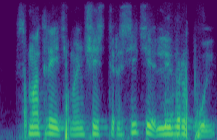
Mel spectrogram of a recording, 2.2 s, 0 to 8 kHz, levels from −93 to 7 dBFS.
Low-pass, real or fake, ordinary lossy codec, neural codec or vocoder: 7.2 kHz; fake; Opus, 16 kbps; codec, 16 kHz, 16 kbps, FreqCodec, larger model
